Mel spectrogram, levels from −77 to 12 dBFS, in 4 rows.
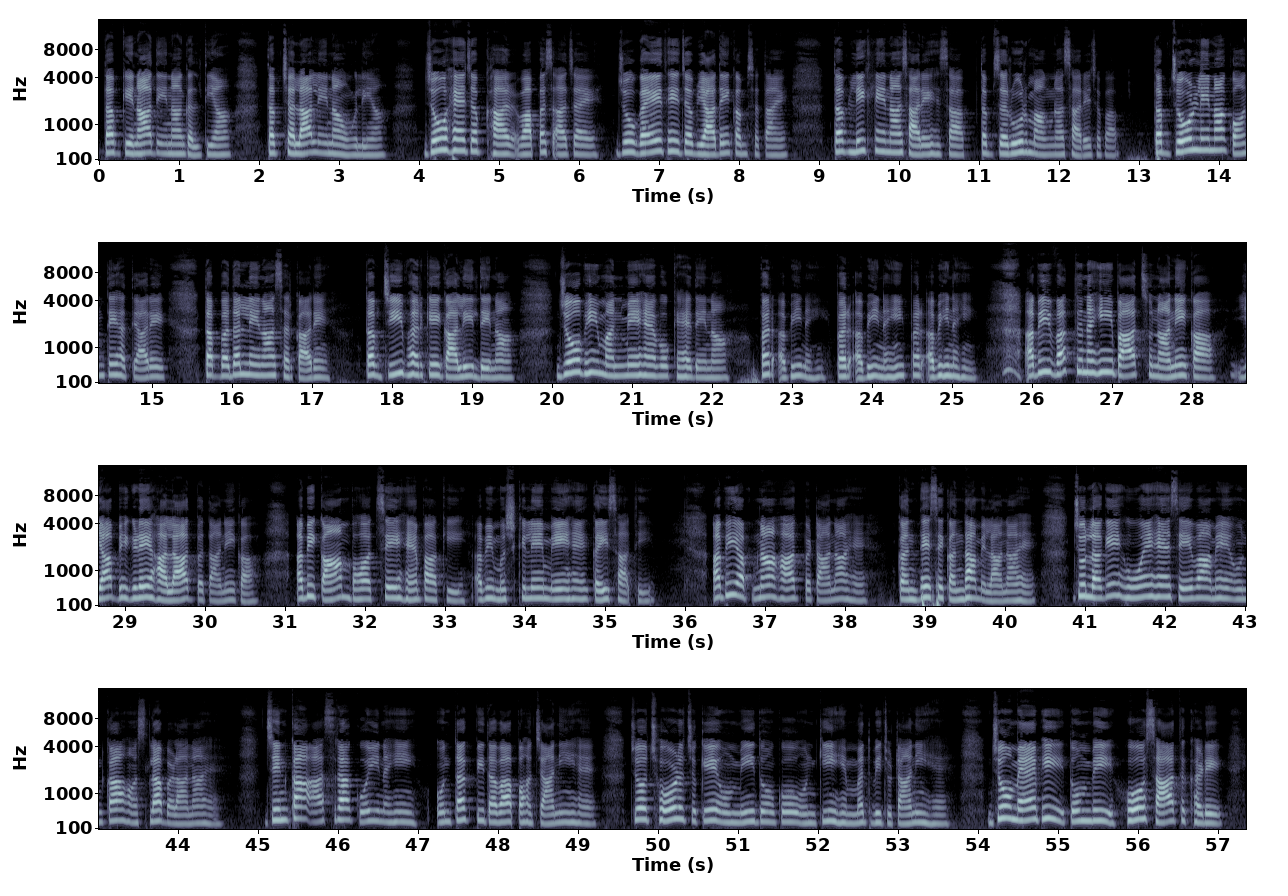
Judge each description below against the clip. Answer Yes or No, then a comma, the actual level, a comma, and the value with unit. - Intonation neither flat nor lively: Yes, average, 3.6 semitones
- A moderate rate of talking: Yes, average, 145 wpm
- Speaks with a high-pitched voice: Yes, high, 220 Hz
